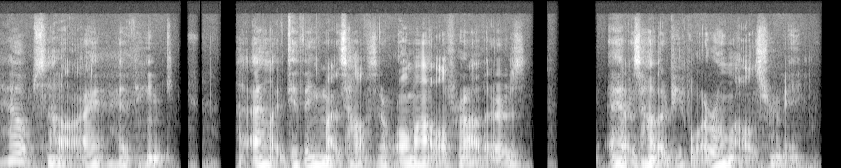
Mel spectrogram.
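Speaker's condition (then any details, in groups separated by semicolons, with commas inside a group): Dystonia; deep brain stimulation freed speech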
